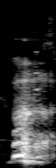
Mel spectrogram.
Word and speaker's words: Loomis: So it's pronounced the Loomis method, I think. I go eat I've now. heard Loomies Night. method. No. Yeah. Loomis method.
